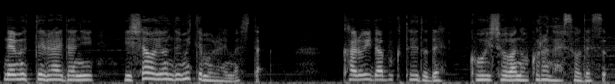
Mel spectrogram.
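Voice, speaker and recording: 女性声優がアニメのオーディオドラマで、礼儀正しく忠実な軍の女性部下を演じている。. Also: female voice, medium pitch, brisk, a little mellow, soft background music, lightly acted. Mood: polite, composed. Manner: courteous, formal. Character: courteous, dutiful female military subordinate. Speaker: voice actor. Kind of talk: anime audio drama acting.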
